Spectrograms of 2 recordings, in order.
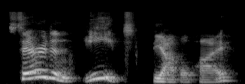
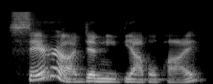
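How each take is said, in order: First: The word eat is stressed. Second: The word Sarah is stressed. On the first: She did something else with the pie. "what did she do to the apple pie?" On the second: Someone else ate the pie. "now the emphasis is Sarah didn't do it"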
